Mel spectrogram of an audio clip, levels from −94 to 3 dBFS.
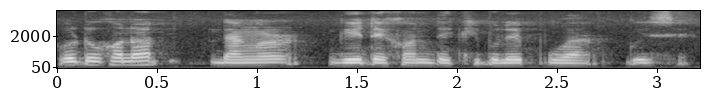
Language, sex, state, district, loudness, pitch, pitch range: Assamese, male, Assam, Sonitpur, -18 LUFS, 150 Hz, 150-160 Hz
